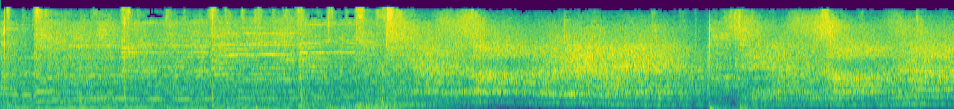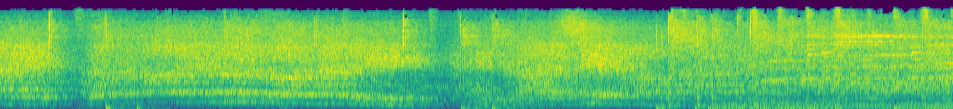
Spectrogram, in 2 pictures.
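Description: A loud live concert crowd whoops and yells over steady music while the audience claps along in time with the drummer, sharp percussive hits cutting through the dense roar for the whole stretch.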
